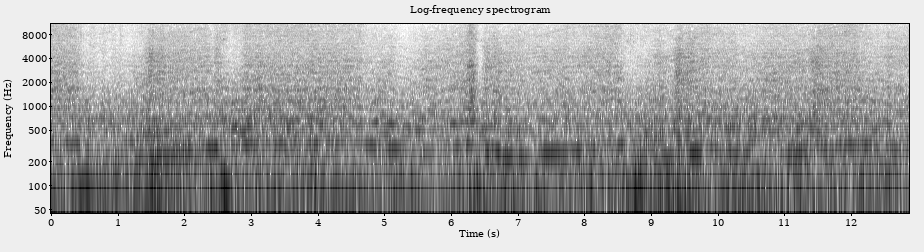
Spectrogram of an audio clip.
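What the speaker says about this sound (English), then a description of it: "I'd like to spend it going up and down this mountain outside Palm Springs in a Nissan, very sideways" A heavily modded Nissan in The Crew revs hard while drifting sideways up a mountain road outside Palm Springs, its engine note steady and loud throughout, rising and falling with the throttle.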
